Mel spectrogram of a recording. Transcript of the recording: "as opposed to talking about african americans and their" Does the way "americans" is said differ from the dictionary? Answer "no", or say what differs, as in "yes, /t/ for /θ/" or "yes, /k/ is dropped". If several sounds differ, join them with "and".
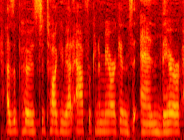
no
